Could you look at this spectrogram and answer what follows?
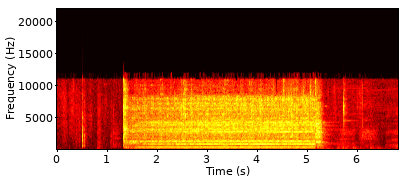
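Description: A 110 volt, 1760 lb electric hoist winch lifts a load on a tripod, with a steady loud motor whine and hum that starts abruptly, runs evenly for about four seconds, then cuts off.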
